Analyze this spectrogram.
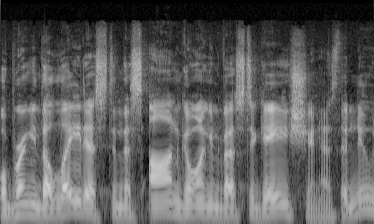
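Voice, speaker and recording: Lively intonation marks a man's ordinary speaking voice at medium pitch. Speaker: news anchor. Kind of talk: TV news anchor read.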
